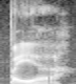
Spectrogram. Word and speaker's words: paella: ये स्पेनिश में इसको जब प्रोनाउंस करेंगे तो इसको बोलेंगे पैया पाया, क्रेजी पाया।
